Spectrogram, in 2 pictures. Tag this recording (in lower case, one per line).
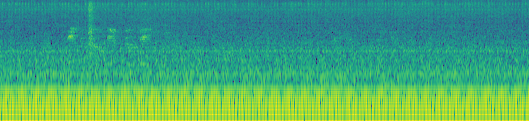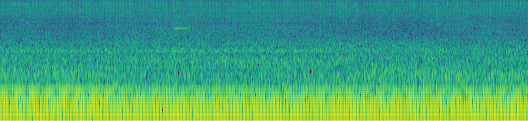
vehicle
bus
motor vehicle (road)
